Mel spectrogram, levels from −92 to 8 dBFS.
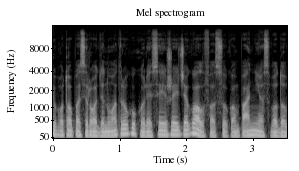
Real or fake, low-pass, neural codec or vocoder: real; 14.4 kHz; none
